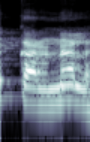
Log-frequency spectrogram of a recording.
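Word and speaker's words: colonel: जैसे लेफ्टिनेंट में एफ नहीं मिल पा रहा वैसे कर्नल में कर्नल की स्पेलिंग तो बिल्कुल अजीब सी है। सी ओ एल ओ एन ई L. Friends यह कर्नल है।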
